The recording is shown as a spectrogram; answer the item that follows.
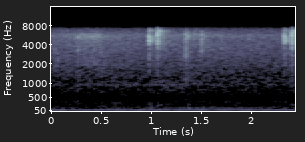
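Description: A couple of faint computer mouse clicks about a second in, otherwise near silence.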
